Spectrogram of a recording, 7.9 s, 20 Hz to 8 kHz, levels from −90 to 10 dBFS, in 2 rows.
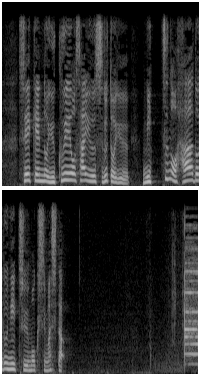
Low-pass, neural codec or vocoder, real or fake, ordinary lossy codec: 7.2 kHz; none; real; none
